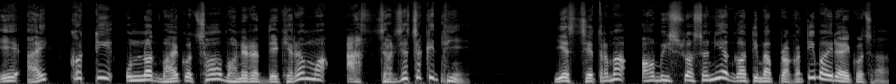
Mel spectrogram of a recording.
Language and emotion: Nepali, surprised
